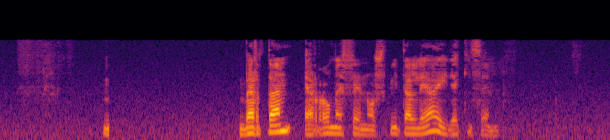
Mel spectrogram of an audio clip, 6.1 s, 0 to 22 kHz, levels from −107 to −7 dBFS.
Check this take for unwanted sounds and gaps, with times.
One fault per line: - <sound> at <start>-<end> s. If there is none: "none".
none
